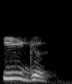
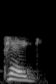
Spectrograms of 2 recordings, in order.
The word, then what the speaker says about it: pig: the word pig, pig, is pronounced as peg. And we said, no. So that's not how we call it here.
